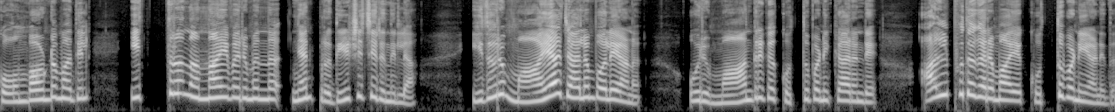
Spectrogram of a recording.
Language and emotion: Malayalam, surprised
